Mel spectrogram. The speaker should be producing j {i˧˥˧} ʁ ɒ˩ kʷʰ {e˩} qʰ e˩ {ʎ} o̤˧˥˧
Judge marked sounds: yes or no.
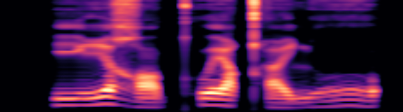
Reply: yes, no, yes

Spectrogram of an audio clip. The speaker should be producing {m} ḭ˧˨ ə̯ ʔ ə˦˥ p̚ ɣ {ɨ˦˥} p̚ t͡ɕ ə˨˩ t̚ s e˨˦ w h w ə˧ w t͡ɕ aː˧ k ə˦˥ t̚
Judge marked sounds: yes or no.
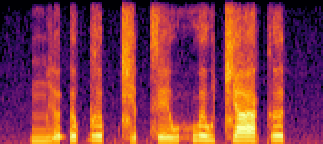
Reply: yes, no

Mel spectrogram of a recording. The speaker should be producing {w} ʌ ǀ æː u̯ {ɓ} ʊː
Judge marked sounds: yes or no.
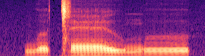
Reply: yes, no

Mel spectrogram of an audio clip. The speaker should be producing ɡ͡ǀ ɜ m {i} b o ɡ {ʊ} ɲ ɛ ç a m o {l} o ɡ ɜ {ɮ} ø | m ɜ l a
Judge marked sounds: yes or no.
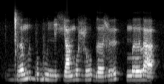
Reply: no, no, no, yes

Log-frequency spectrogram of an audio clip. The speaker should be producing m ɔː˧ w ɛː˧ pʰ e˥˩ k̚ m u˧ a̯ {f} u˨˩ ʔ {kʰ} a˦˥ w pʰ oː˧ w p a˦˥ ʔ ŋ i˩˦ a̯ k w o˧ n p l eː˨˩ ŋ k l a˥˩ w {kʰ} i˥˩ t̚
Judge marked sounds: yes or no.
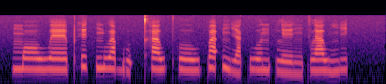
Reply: no, yes, no

